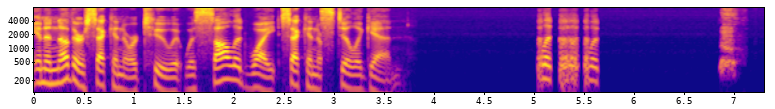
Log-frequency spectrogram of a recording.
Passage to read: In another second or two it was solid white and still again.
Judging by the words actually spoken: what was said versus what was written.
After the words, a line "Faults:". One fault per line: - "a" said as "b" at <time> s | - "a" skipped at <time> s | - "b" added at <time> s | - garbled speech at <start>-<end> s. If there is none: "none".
In another second or two it was solid white second still again.
Faults:
- "and" said as "second" at 2.5 s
